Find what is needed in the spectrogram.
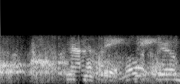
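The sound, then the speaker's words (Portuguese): A small dog barks and yips in a rapid, irregular string of high, whining cries. The cries are loud and continuous through the short clip and sound muffled and thin. “Entrou um cachorro. Entrou um cachorrinho aí, ó, na live.”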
